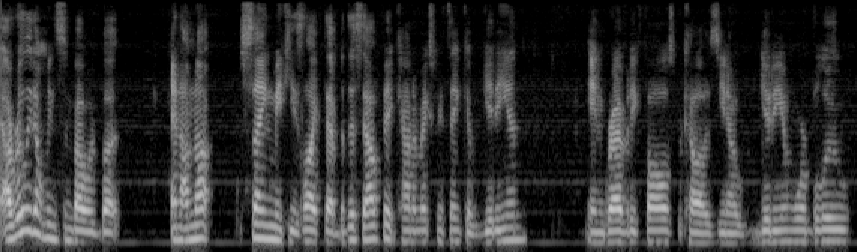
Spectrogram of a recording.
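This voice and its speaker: A man from the Southern United States talks through a cartoon he is reacting to, musing aloud with frequent fillers and apologetic asides. His voice sits at an ordinary middle pitch. The recording is dull and lo-fi, with a dry, close sound. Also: no echo. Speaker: cartoon reaction channel host. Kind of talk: casual reaction commentary.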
